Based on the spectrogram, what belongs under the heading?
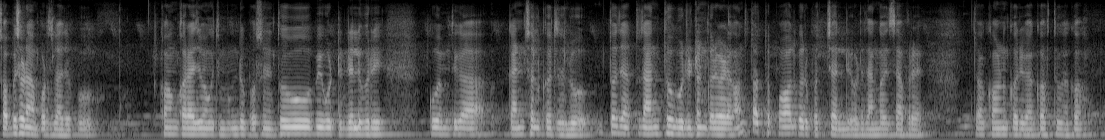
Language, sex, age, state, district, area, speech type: Odia, male, 18-30, Odisha, Rayagada, urban, spontaneous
